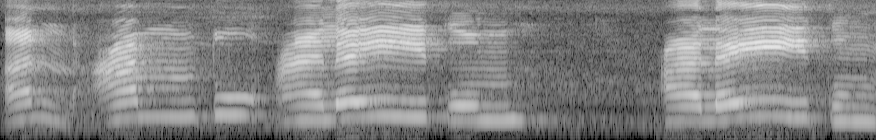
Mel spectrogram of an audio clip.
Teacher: انعمت علیکم، علی پہ یا لین، یا ساکن سے پہلے لام کے اوپر زبر ہے تو یا لین کھینچ کر نہیں پڑھنا، جلدی جلدی ادا کرنا ہے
